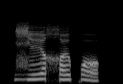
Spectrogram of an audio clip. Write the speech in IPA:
ʑ e χ ə p ɔ

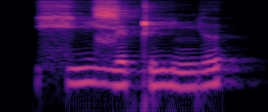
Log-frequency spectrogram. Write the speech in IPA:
x i ʑ æ ʈ ɾ i ɲ ə

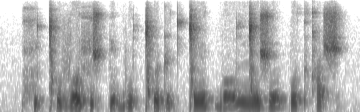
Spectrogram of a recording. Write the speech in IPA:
x y ǀʰ u v o fʲ u ʃ pʲ ɐ b u ǀʰ u ʈ y t ǀ ʏː t b oː ŋ͡ǀ ʏ ʃ ʏː p o t qʰ ɛ ʃ

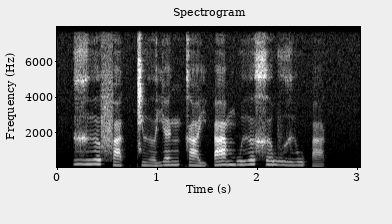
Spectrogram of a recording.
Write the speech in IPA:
ɣ ɨ˧ ə̯ f a˨˩ t̚ c ɨ˨˩ ə̯ j ɛ˧ ŋ k a˨˩ j ʔ a˧ m w ɨ˧˥ ə̯ x ə˧ w ɣ ɨ˧ w ʔ a˨˩ k̚

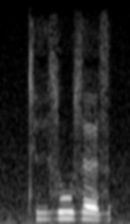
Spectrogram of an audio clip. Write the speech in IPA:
cʰ e̤ z u z ɛ z

